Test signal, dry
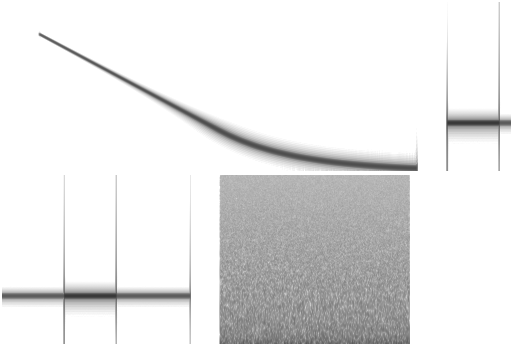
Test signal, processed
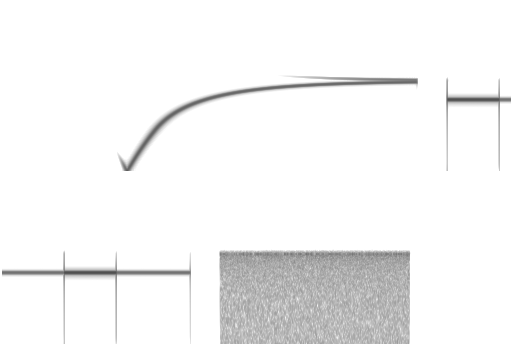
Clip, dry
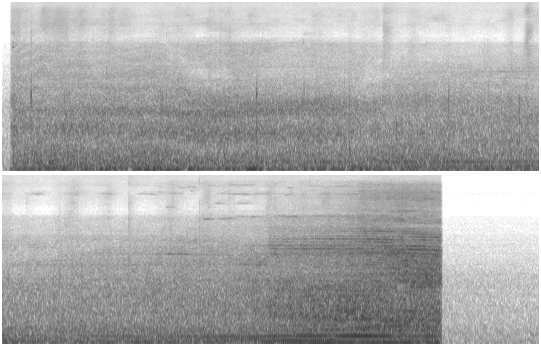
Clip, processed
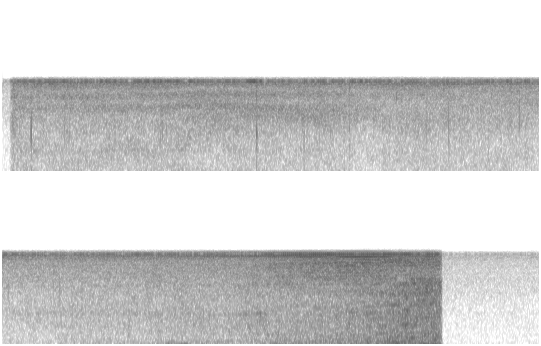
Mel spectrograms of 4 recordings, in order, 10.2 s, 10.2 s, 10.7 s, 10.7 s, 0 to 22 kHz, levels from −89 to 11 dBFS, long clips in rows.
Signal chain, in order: frequency inversion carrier 3.2 kHz; trim -8.5 dB

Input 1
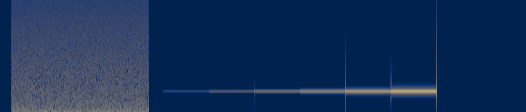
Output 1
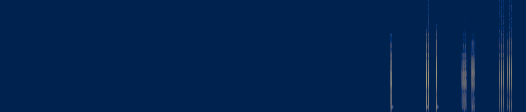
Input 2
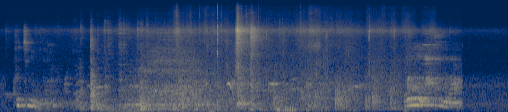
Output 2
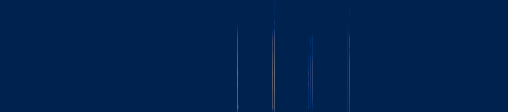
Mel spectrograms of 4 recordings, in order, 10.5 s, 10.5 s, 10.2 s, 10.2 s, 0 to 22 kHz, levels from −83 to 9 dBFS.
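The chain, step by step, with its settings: hum notches 50/100/150/200/250 Hz; spectral gate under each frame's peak -30 dB weak; three-band isolator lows -13 dB, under 220 Hz, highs -16 dB, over 2.5 kHz; word length cut 6-bit, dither none; cabinet simulation 150–4200 Hz, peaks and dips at 190 Hz +5 dB, 1 kHz +6 dB, 1.5 kHz +7 dB, 3.6 kHz -7 dB; on a send: feedback delay 710 ms, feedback 19%, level -12 dB; on the sum: loudness maximiser +34.5 dB; bit-crushed delay 749 ms, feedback 55%, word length 6-bit, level -5.5 dB; trim -1 dB

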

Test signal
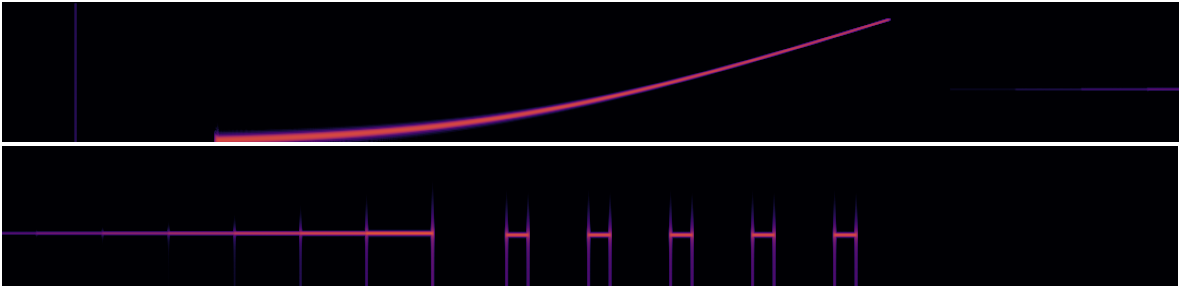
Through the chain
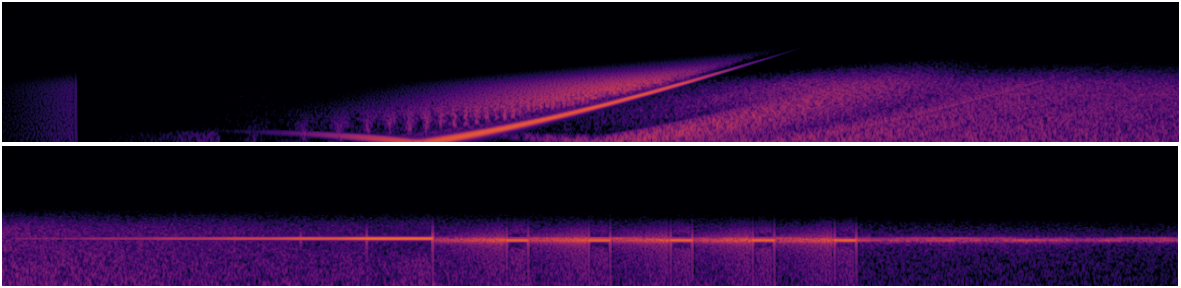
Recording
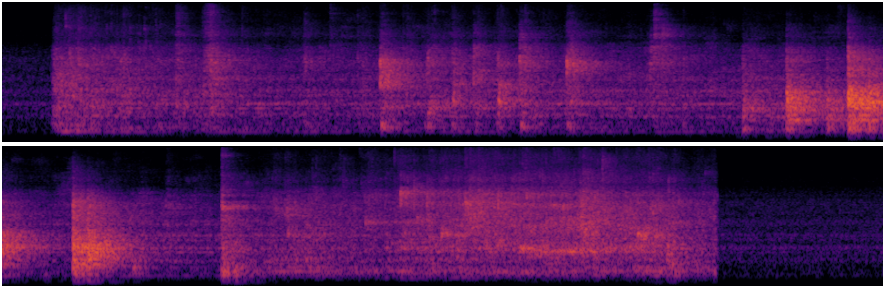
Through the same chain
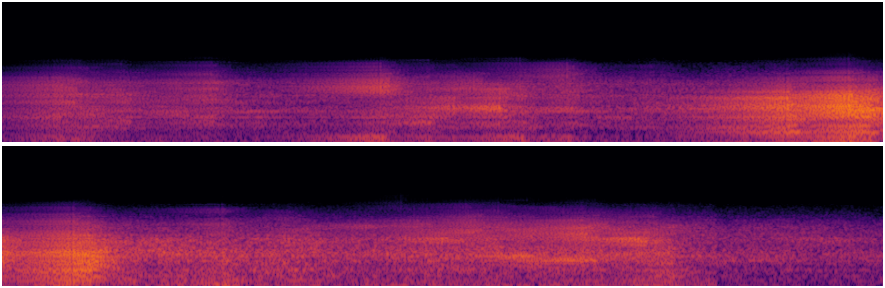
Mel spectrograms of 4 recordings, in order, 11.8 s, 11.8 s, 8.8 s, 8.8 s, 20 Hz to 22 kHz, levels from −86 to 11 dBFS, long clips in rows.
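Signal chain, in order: reverse spectral sustain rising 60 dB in 1.54 s; echo that smears into a reverb 1007 ms, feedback 65%, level -13 dB; mistuned SSB -320 Hz 320–2700 Hz; trim +3.5 dB

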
